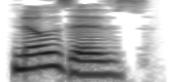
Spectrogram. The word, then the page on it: noses: British English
